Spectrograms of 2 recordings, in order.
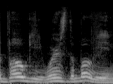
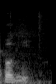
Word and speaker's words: bogey: where's the bogey? And you can see everywhere. – Pronounced boogie. – Bogey.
